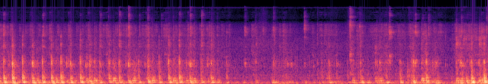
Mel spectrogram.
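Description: Steel stand rod of a boom-stand microscope being twisted by hand into its base: a rapid run of small clicks and scrapes, thinning out about halfway through and picking up again near the end.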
